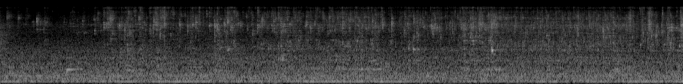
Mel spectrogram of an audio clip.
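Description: Water pours into a water dispenser during cleaning, a steady splashing flow at moderate level over a low background hum.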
